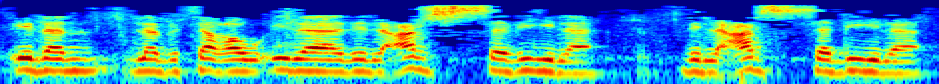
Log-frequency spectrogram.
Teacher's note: الشين أيضا من الحروف التي أيضا لها حالتها في الإدغام، تدغم في السين · Term: سين خالصة مشددة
